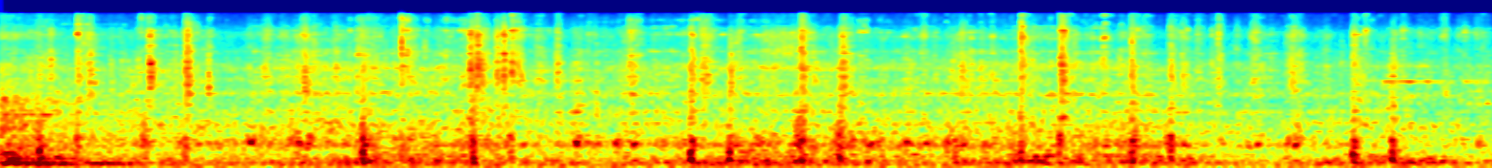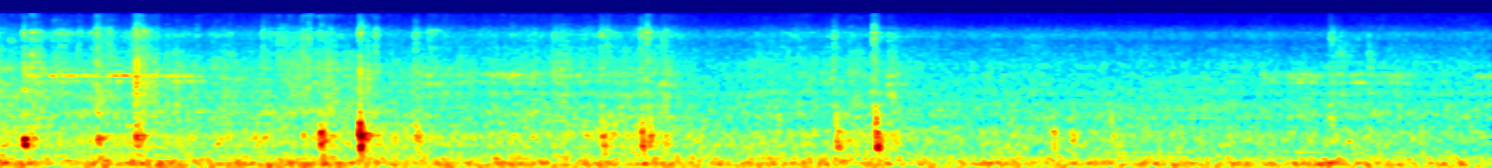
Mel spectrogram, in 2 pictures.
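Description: Bangladesh Railway intercity passenger train's coaches rolling past close by, wheels clicking over the rail joints. The clatter thins and fades as the last coach rolls away.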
